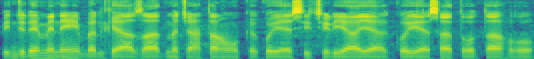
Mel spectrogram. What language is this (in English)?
Urdu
